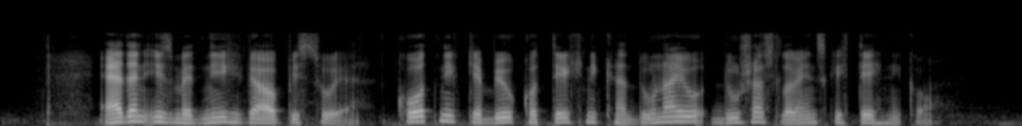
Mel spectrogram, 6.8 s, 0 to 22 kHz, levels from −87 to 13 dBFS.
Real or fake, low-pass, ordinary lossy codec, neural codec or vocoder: real; 7.2 kHz; AAC, 64 kbps; none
